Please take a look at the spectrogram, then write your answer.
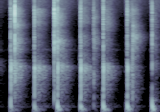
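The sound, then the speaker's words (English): A quick run of seven sharp hand claps in a steady, slightly uneven rhythm, fairly loud, with no voices. “Oh my goodness, which means it is time to clap it out.”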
